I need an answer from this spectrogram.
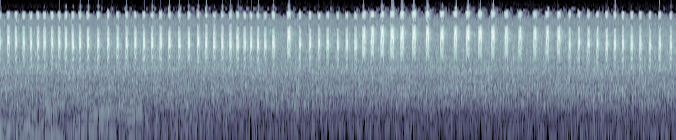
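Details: Belalang emas, the golden grasshopper, recorded clearly as a master track for training songbirds: a long unbroken run of rapid, high, dry buzzing pulses, evenly spaced, about three each second, with faint low rumble at the start.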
